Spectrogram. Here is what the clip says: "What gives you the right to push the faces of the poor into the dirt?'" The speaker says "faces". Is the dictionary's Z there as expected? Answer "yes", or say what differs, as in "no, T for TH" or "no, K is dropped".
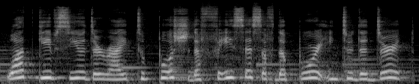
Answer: no, S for Z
